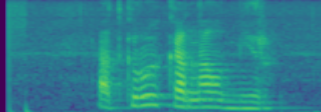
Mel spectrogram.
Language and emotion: Russian, neutral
